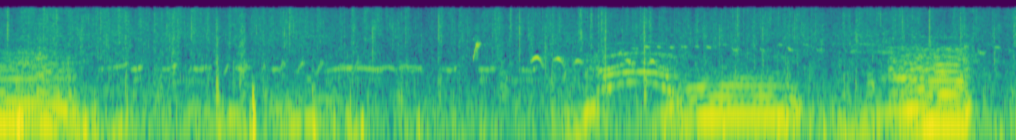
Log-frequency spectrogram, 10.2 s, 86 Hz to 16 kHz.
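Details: Simbra cows with calves, from a group of 70 pairs, give repeated arching moos at moderate distance, some short and some drawn out, while small birds chirp and twitter throughout.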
